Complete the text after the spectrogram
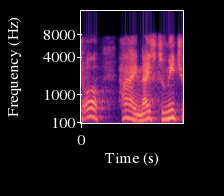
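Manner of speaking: breathy gentle woman's voice. Imitating Spanish women heard on the street: soft breathy Spanish women's voice. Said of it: "a softness to their voice".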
